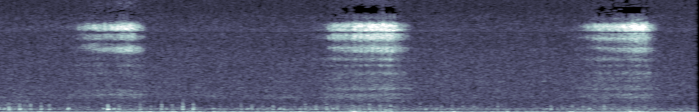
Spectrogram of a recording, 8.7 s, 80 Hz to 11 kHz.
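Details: Adult woman asleep on a bed after a bath, who says she does not snore: three low, rattling snores about three seconds apart, each with a faint high whistle, about 20 breaths a minute; snoring.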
